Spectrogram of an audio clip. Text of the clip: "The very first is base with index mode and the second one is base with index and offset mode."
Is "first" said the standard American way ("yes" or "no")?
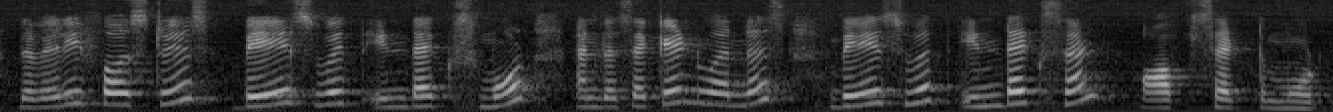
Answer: yes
